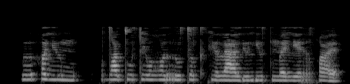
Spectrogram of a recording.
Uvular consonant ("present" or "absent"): present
